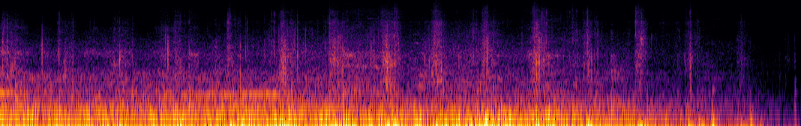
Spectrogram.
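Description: Footsteps walking at an even pace, about two steps a second, over a steady low rumble.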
